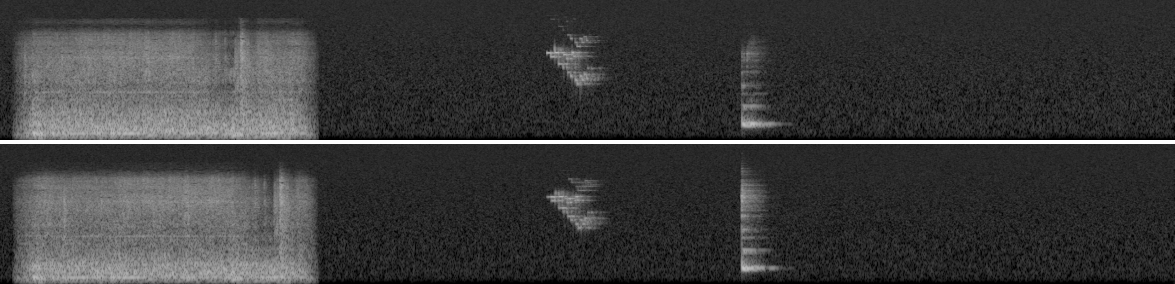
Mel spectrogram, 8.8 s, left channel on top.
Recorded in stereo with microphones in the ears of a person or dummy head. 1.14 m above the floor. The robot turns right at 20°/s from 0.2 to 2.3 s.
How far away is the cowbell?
About 2.5 m.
